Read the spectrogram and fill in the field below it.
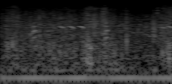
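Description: Horse hooves clip-clop at a walk in the Western video game Red Dead Online, a quick faint run of hoofbeats over a steady low hum.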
